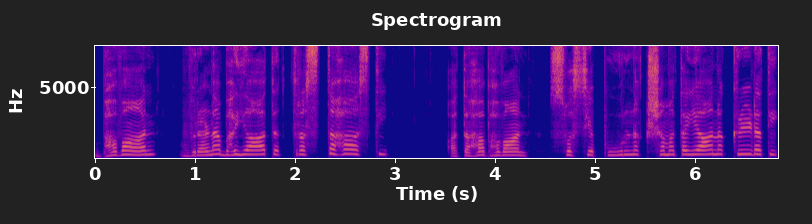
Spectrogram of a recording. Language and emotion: Sanskrit, fearful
